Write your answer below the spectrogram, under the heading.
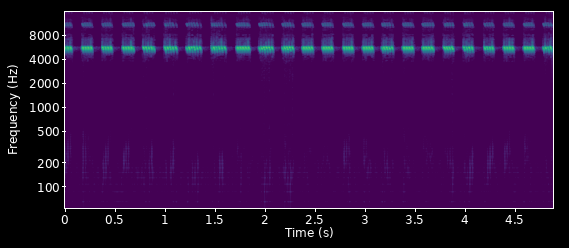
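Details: A pair of crickets gives clean, evenly spaced chirps, about four to five sharp high pulses each second. The pattern does not vary, and the pulses are clearly separated by short gaps of silence.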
